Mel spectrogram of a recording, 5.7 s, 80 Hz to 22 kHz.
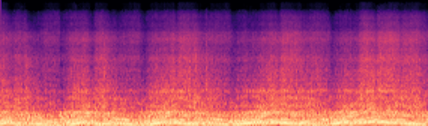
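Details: Toyota 1UZ-FE V8 (UCF20) in a Daimler, after repairing a badly miswired engine loom: revs climb and fall smoothly in repeated blips, clean and even with no misfire, stumble or knock; normal revving.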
